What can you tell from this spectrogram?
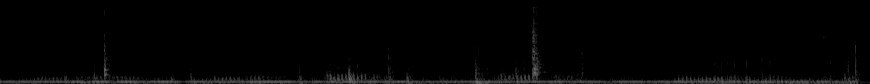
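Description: Domestic cat purring steadily, with a couple of light taps from handling; the purr stops abruptly just before the end.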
